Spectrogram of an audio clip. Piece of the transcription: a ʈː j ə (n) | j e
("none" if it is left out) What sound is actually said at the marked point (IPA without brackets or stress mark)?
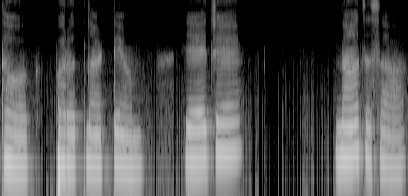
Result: m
